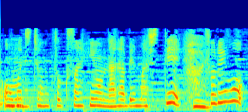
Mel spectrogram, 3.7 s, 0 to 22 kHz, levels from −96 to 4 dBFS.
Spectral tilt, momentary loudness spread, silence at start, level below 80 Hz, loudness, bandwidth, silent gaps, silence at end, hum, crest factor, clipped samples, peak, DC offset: -5 dB/octave; 7 LU; 0 s; -56 dBFS; -20 LUFS; 8 kHz; none; 0 s; none; 14 dB; under 0.1%; -6 dBFS; under 0.1%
